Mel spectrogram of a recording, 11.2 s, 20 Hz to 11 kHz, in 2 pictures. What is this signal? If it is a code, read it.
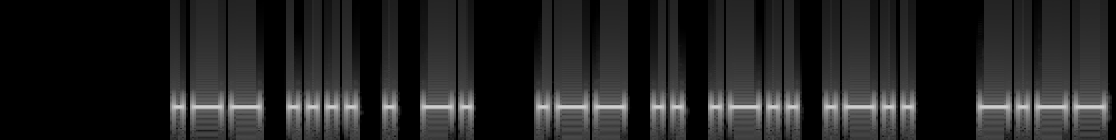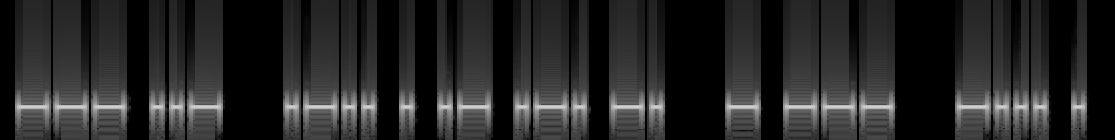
Morse code, heard as a keyed tone, about 25 wpm, 700 Hz. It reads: WHEN WILL YOU LEARN TO BE
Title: Sentences from Top 1000 Words - Review Part 6 - 25wpm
